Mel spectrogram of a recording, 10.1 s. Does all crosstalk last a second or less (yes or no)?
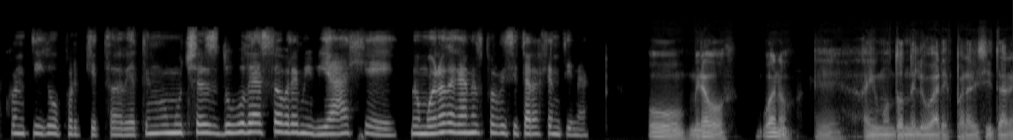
yes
